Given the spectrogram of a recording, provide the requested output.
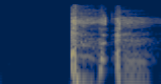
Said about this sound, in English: Cough right into the mic.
